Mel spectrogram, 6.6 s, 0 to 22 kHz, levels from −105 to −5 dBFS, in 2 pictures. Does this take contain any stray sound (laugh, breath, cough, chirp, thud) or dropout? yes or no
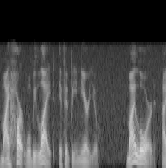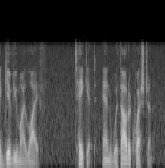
no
